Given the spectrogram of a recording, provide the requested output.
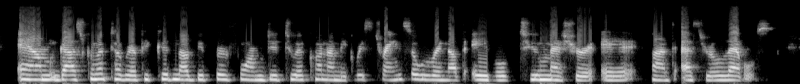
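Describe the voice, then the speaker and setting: Speaking fairly quickly in a Spanish accent, a woman keeps her fairly high voice monotone and flat, with a dry, close sound and no echo. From Colombia. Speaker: doctor presenting a clinical case. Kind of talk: conference presentation.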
